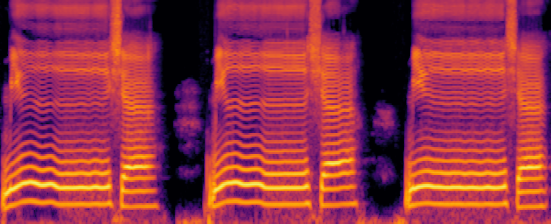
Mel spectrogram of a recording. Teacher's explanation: udah Ikfa Hakiki udah dibacaannya samar dengung minya minya minya ditahan dua harakat oke nah jadi enggak dibaca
